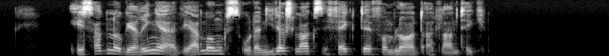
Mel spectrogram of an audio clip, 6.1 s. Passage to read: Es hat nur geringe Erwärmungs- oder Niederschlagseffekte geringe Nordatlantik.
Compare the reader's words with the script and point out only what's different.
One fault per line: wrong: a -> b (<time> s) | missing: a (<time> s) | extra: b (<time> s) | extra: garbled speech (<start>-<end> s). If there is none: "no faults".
wrong: geringe -> vom (3.7 s)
